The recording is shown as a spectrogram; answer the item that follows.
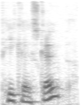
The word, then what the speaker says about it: PicoScope: So I've now got a new toy that I hadn't got before, and that's over here, and that's this picoscope, that's how you pronounce it.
